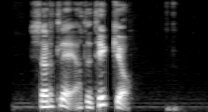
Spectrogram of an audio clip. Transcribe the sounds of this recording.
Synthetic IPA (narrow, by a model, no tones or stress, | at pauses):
sɛɾt̪lɪɛ̰ht̪ɪt̪ʰɪcːa̰w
